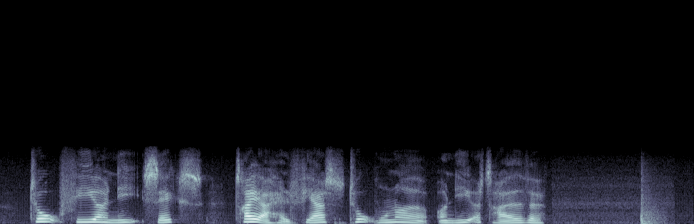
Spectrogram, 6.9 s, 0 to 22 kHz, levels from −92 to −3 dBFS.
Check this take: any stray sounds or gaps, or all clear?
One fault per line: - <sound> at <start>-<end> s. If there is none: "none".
- thud at 6.4-6.7 s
